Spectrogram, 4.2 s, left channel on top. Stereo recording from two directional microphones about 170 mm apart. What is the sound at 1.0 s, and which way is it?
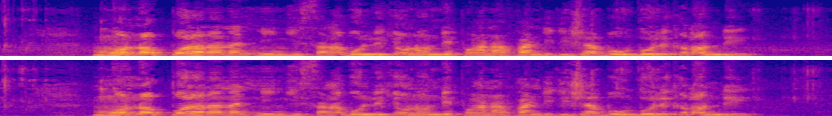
Speech, 15° right (ahead or behind).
